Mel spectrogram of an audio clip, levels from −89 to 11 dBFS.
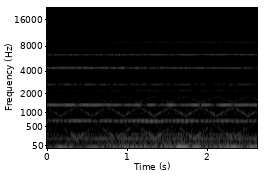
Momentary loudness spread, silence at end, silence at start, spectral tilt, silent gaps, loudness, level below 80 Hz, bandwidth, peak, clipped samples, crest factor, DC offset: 1 LU; 0 s; 0 s; -2.5 dB/octave; none; -60 LUFS; -70 dBFS; 16 kHz; -44 dBFS; under 0.1%; 14 dB; under 0.1%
